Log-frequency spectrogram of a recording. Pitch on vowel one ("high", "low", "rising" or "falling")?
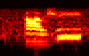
low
